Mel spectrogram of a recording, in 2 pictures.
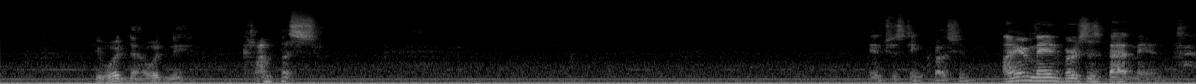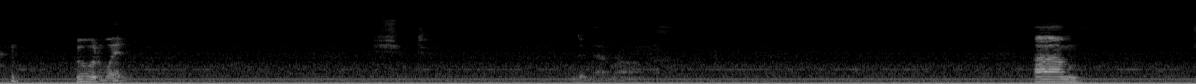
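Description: A middle-aged man speaks calmly and in short bursts into a close microphone.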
